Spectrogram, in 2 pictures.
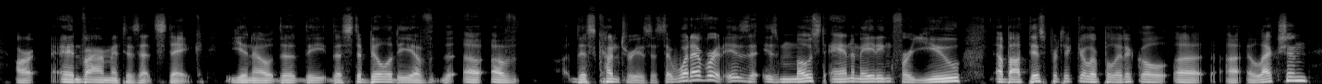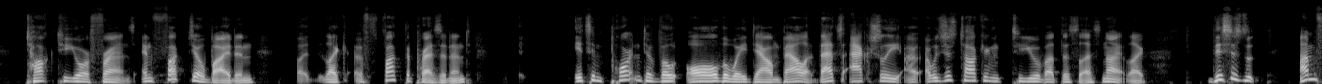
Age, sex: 30-49, male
